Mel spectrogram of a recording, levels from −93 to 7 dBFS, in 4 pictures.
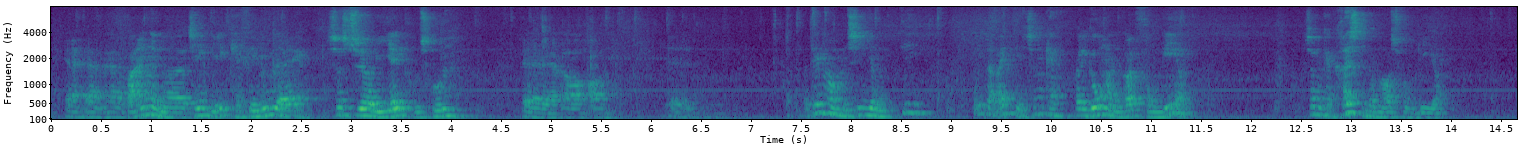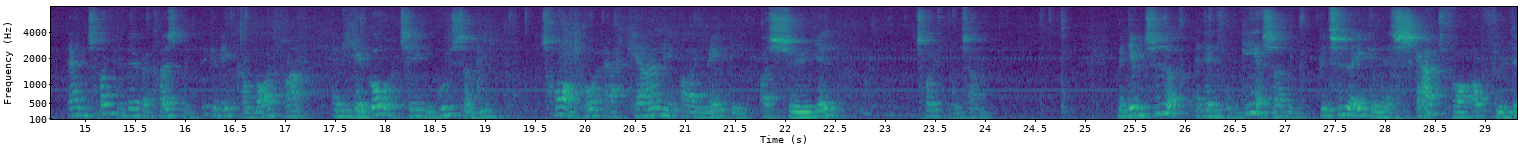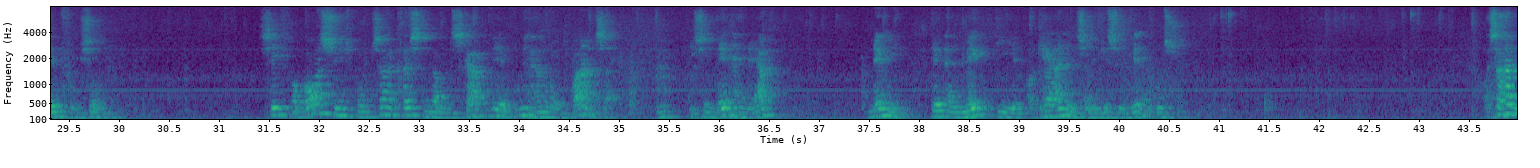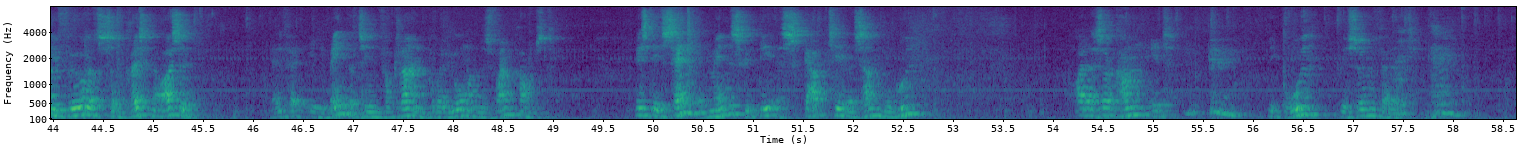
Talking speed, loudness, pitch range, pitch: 170 wpm, -36 LUFS, 130-185 Hz, 155 Hz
